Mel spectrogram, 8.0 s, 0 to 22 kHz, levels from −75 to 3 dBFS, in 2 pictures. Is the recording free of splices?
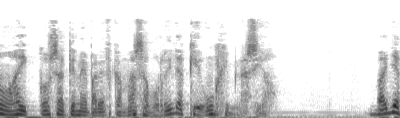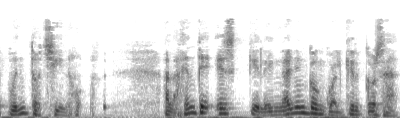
yes; 0 cuts

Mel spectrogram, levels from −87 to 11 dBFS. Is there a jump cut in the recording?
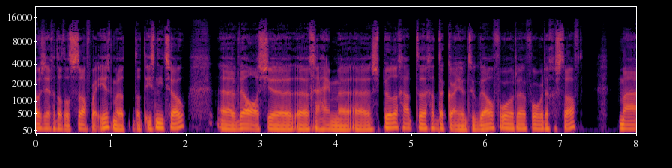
yes; 1 cut; at 5.4 s

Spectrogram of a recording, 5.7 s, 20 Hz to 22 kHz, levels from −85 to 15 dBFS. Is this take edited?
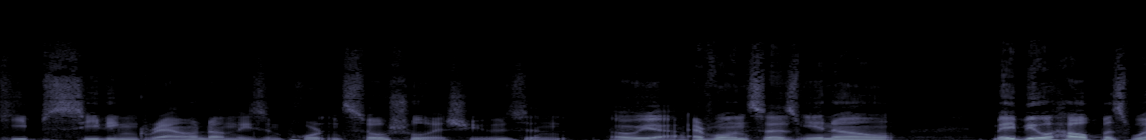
yes; 1 cut; at 4.0 s

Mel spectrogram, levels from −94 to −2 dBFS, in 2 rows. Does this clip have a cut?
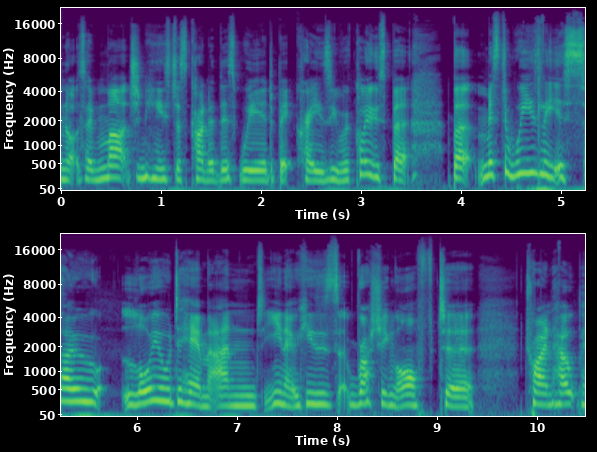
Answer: no; 0 cuts

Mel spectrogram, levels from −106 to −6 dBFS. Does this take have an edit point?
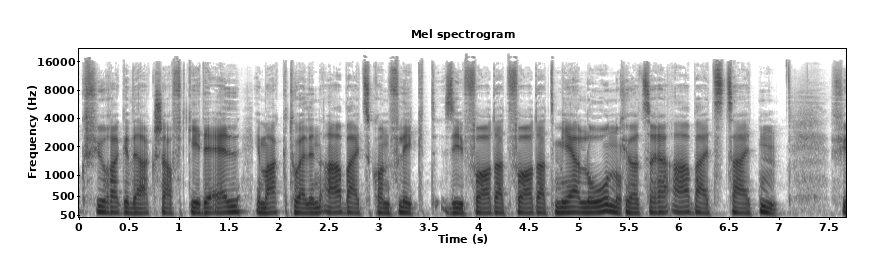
yes; 3 cuts; at 1.7 s, 4.3 s, 5.4 s

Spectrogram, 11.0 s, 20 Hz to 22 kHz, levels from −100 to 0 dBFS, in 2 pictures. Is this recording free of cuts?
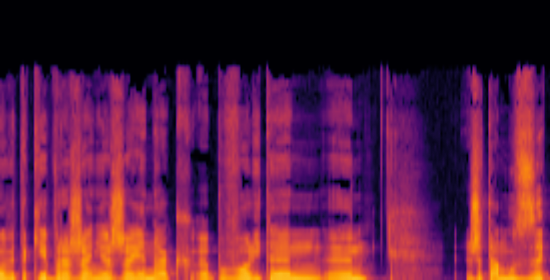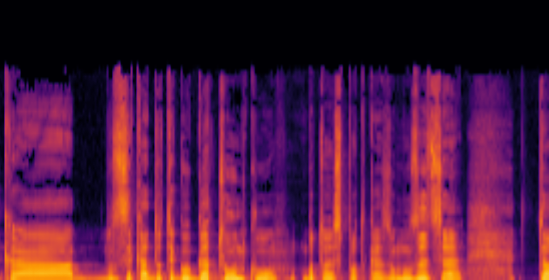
yes; 0 cuts

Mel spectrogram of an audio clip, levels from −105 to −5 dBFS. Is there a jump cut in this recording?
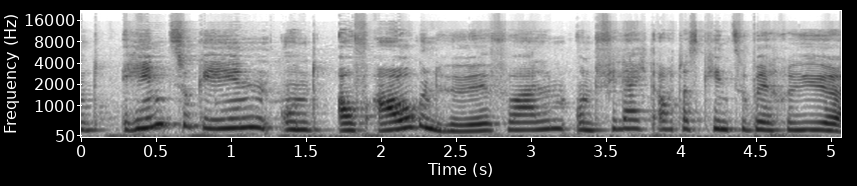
no; 0 cuts

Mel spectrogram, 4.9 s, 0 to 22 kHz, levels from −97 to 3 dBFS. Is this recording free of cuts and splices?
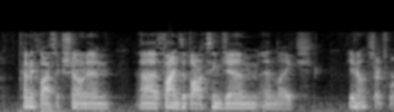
yes; 0 cuts

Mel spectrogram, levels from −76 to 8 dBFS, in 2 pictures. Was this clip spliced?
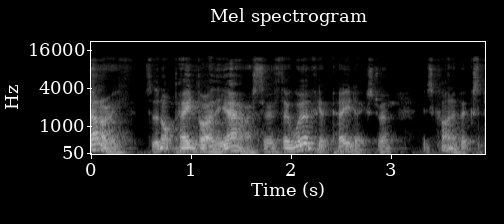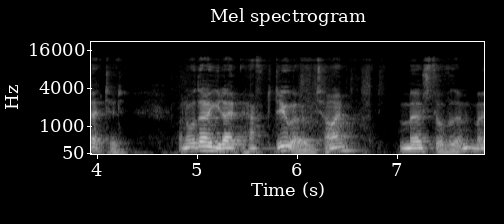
yes; 1 cut; at 2.3 s

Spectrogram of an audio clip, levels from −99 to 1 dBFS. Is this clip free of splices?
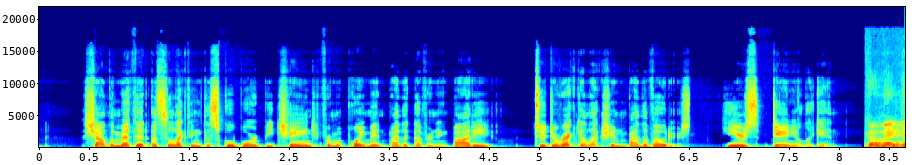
yes; 0 cuts

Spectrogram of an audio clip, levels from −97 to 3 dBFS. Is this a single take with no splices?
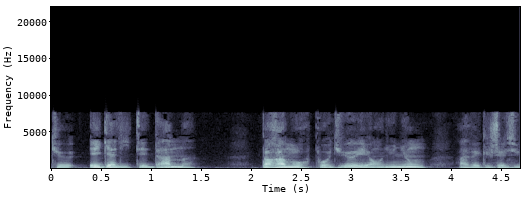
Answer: yes; 0 cuts

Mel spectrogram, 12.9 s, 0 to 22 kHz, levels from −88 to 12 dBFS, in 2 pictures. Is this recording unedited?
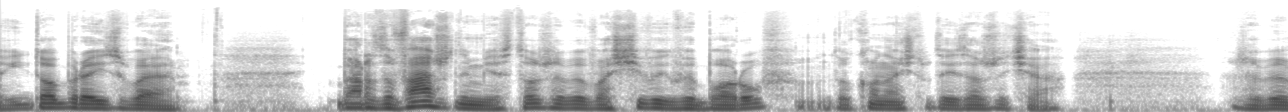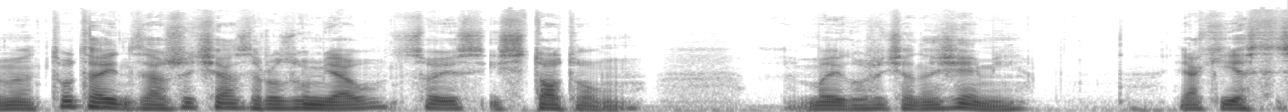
yes; 0 cuts

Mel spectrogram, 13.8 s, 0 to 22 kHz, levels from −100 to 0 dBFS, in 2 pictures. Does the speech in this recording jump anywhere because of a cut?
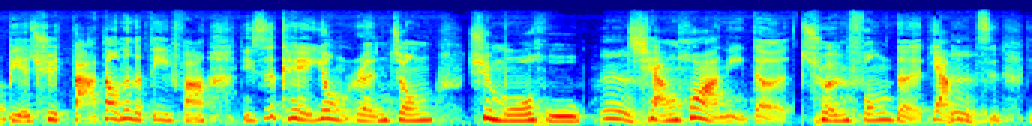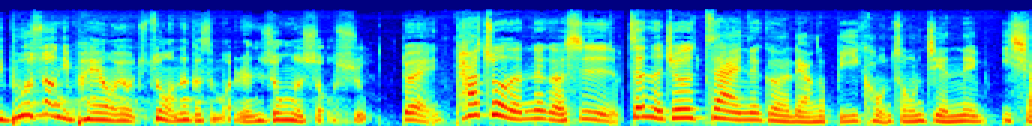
no; 0 cuts

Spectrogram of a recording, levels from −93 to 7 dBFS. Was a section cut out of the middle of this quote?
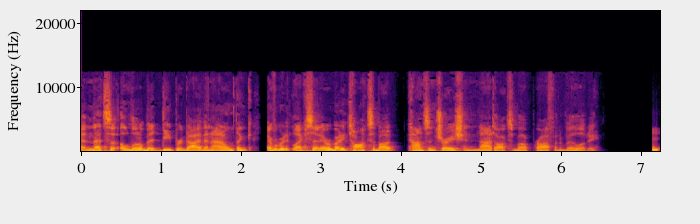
yes; 2 cuts; at 2.2 s, 5.1 s

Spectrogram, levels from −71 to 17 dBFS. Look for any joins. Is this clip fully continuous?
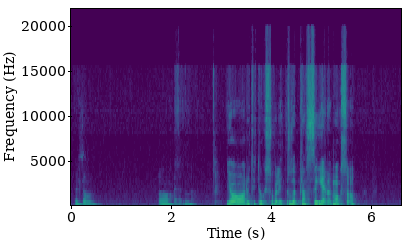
no; 3 cuts; at 2.0 s, 4.3 s, 5.2 s

